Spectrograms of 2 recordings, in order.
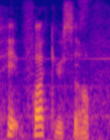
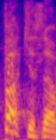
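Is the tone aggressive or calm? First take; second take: calm; aggressive. First: It is said calmly. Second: It is said aggressively.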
